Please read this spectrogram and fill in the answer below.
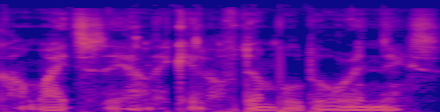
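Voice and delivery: very quiet, breathy, hushed stage whisper. Retelling a whispered spoiler in a silent cinema: retelling a whisper. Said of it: "I'll whisper to him. I go".

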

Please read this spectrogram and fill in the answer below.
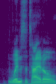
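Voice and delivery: plain

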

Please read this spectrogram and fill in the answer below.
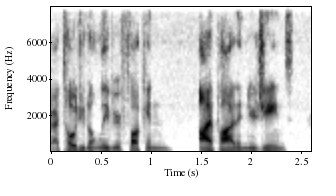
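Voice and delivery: normal talking voice

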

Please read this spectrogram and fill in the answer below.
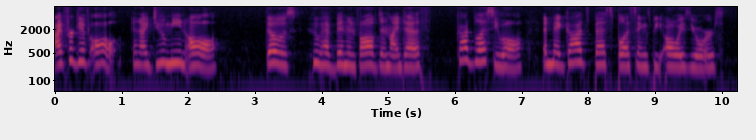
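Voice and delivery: normal talking voice

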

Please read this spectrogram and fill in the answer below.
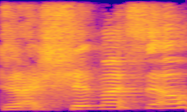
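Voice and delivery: high, breathless, winded gasping, struggling for air. Retelling a player's words after a hard hit: imitating someone out of breath. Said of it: "trying to catch his breath".

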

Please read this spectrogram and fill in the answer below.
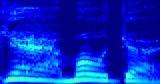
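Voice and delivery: high, mock sarcastic, half-teasing tone. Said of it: "sarcastic praises".

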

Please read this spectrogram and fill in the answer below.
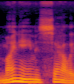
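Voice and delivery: softened, soft-toned character voice. Reading a dialogue aloud, the speaker gives the character Sally a softer tone. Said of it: "I will use like a softer tone".

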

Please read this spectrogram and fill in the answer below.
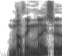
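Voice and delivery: ordinary talk

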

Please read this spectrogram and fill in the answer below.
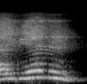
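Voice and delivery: mock girl's screaming shout. Retelling a girl with a camera at a concert: imitating a girl screaming. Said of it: "empieza a gritar y dice".

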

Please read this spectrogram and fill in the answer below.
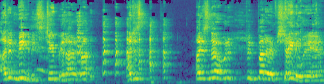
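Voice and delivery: tearful crying voice. Acting out a scene and trying to sound convincing, in a tearful voice. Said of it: "I'm trying to get the emotion in my voice now".

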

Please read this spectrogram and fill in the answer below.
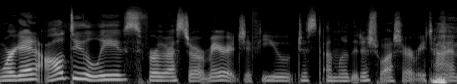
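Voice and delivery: mock playful, quick, light joking tone. Quoting what a spouse once offered about chores, quoting a joking remark. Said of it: "you said jokingly".

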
